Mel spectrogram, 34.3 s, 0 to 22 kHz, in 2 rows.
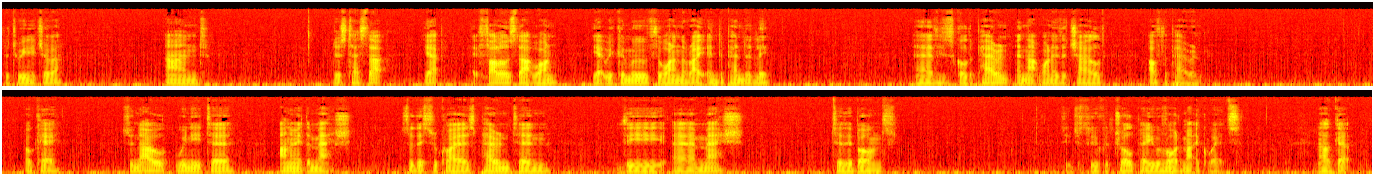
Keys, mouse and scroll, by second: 1.6-4.2 right drag, 6.3-8.2 right drag, 10.4-12.1 right drag, 12.1-13.7 drag, 13.1-16.1 right drag, 15.0-17.3 middle drag, 21.0-22.9 right drag, 26.3-28.1 right drag, 27.6 ctrl+p.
